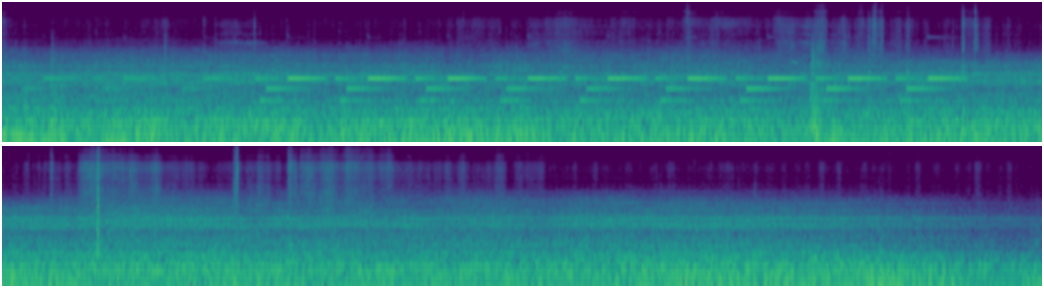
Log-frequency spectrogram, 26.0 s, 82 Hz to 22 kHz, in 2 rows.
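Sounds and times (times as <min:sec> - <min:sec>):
road and tyre rumble: 0:00.0 - 0:26.0
short beeps: 0:00.1 - 0:12.3.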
